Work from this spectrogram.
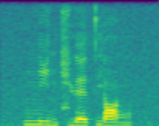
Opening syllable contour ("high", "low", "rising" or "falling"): low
